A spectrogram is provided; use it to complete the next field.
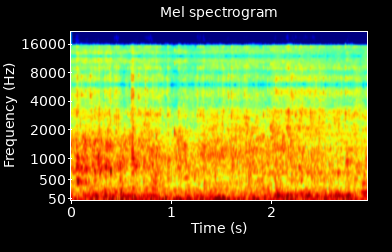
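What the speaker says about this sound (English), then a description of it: "just rinse out the air filter with some hot water" Hot water runs steadily over a motorcycle air filter from a Husqvarna TC 125 during rinsing, a continuous close trickling and splashing with no talk.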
